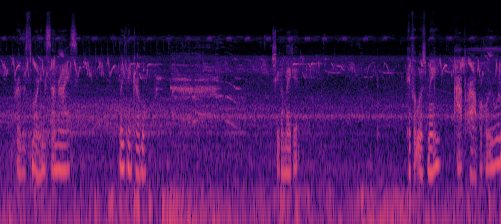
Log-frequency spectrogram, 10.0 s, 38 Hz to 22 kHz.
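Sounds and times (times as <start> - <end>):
rooster crowing: 3.1 - 5.0.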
